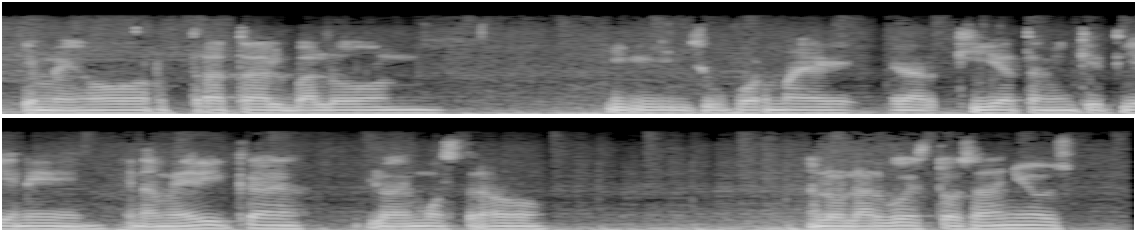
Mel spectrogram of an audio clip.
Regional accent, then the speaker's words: Medellín, Antioquia, Colombia; Yo llegué a, a, la ciudad de Medellín demasiado niño, de ahí me, me formé en el Club Deportivo Estudiantil, donde estuve casi nueve años

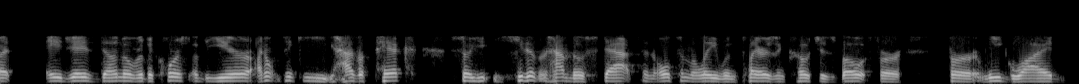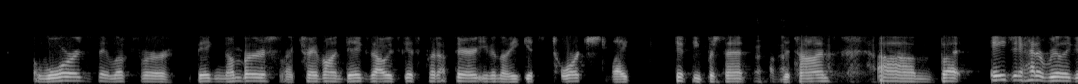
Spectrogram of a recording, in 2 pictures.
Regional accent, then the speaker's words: the South, United States; I'm from the South

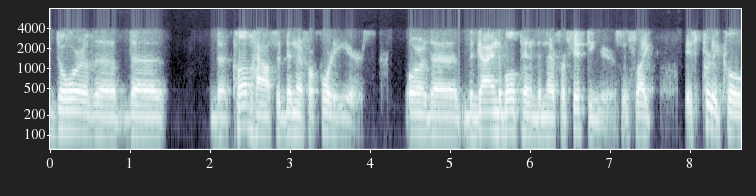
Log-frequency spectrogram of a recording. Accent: Oklahoma, United States; moved away as an adult; also born or lived in Kansas; I was born and bred in Oklahoma. That's where I was born and raised

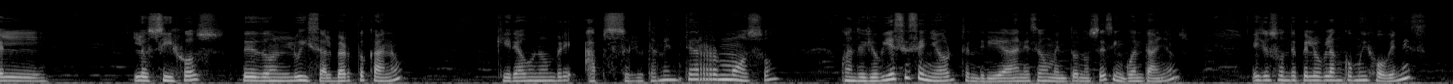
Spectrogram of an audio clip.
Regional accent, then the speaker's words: Bogotá, Colombia; Yo soy bogotana pura

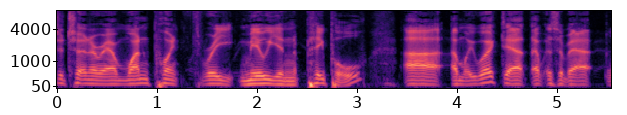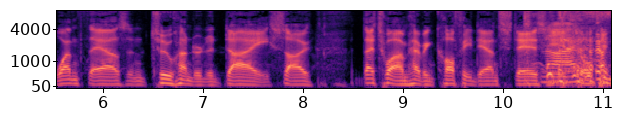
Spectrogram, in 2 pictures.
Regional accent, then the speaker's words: Sydney, New South Wales, Australia; also born or lived in Newtown / Camperdown; I am from Marrickville.

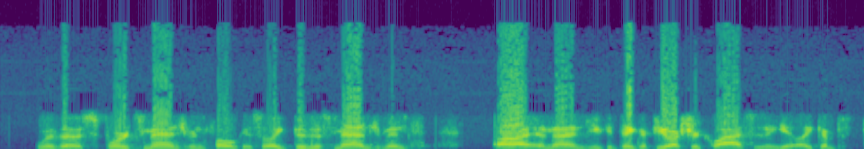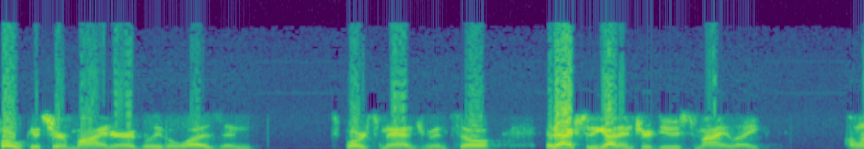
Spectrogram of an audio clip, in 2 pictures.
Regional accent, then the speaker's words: Warren, Michigan, United States; moved away as an adult; now in Tulsa, United States; I'm from Warren, Michigan. It's probably about 20 minutes outside of Detroit. So I grew up there. Didn't really move at all

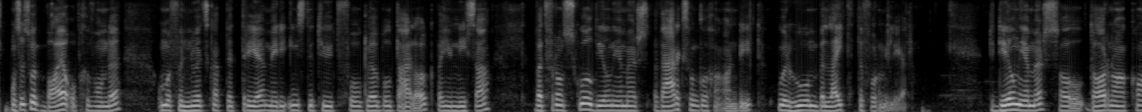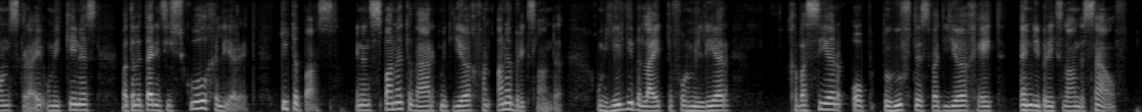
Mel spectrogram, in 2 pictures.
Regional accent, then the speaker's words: South Africa; ons kan verstaan as Suid-Afrikaners

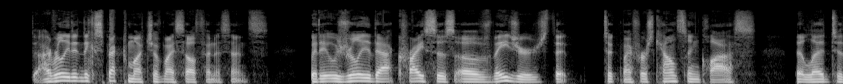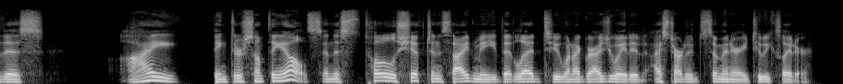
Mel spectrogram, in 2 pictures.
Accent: Chile; There was a lot of struggles there because I was kind of the white redhead amongst a very different looking people.

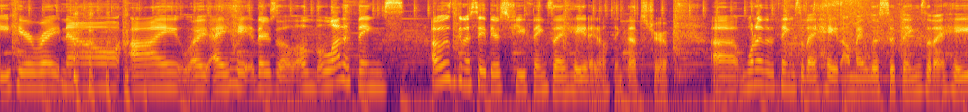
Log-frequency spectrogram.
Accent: California, United States; moved away as an adult; now in Maryland, United States; And we've been here for 2 years, but I'm originally from California

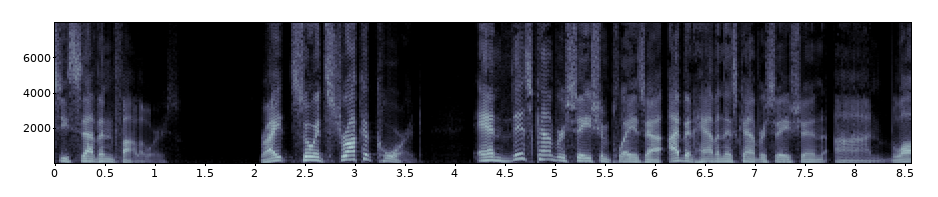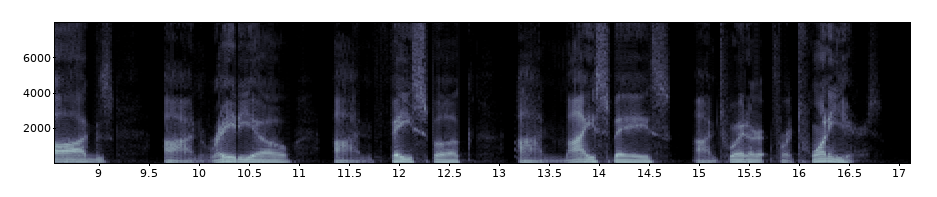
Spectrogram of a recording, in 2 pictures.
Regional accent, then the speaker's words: Chicago, Illinois, United States; moved away as an adult; now in Twin Cities, United States; I'm a transplant from Chicago. I moved here in 2003 with my wife as my only friend here in the Twin Cities.

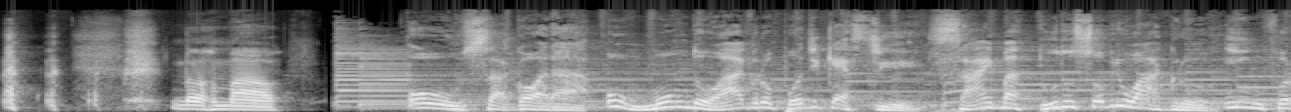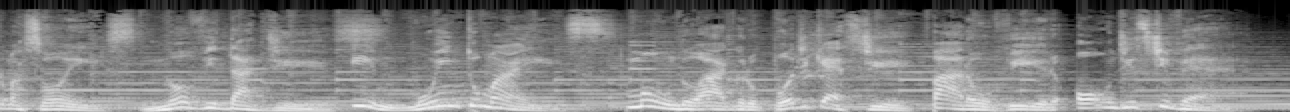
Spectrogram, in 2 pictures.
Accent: Brasília, Federal District, Brazil; brasiliense, 41 anos de idade hoje, em 2020, nascido e criado aqui em Brasília

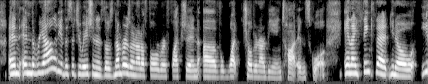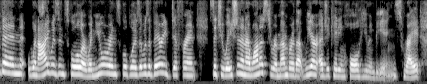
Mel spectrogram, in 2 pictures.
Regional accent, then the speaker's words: Minnesota, United States; I'm a Minnesotan through and through. I'm from a small town here in Minnesota

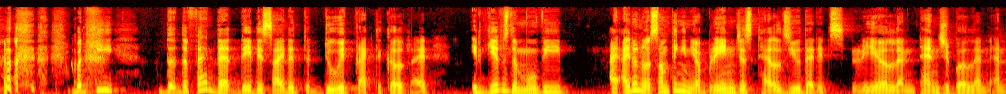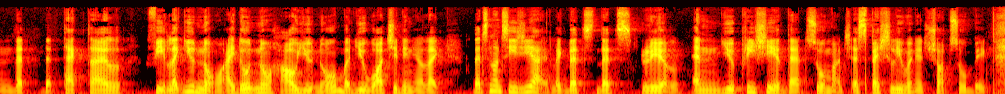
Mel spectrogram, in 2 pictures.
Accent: Malaysia; as Malaysian

